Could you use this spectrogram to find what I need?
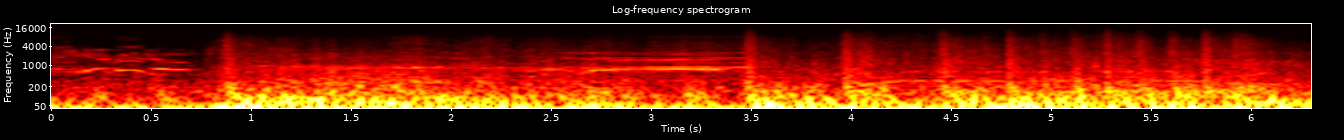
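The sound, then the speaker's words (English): Trailer soundtrack for Twisters, sequel to the 1990s film Twister: a loud, continuous roaring rumble broken by several sharp booms and crashes, with sustained tones layered over the top. “it was commissioned to launch the new movie Twisters, which is out soon. They're doing a lot of press for it at the moment. It's getting great reviews. Yeah. I wasn't sure about a sequel. Sequel to the 90s iconic classic Twister. Here's a little trailer.”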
